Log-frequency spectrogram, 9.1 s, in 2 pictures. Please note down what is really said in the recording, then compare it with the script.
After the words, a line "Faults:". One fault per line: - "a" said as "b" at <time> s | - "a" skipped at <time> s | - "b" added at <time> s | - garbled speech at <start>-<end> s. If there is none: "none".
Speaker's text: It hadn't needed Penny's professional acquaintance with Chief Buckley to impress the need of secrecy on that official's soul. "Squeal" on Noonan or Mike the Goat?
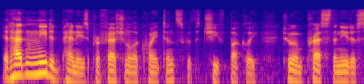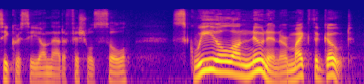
It hadn't needed Penny's professional acquaintance with Chief Buckley to impress the need of secrecy on that official's soul. "Squeal" on Noonan or Mike the Goat?
Faults:
none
